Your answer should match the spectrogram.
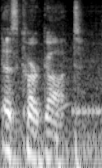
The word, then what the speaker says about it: escargot: Well, it's actually pronounced escargot.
